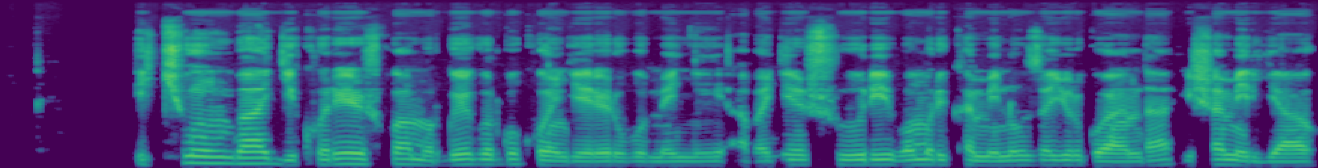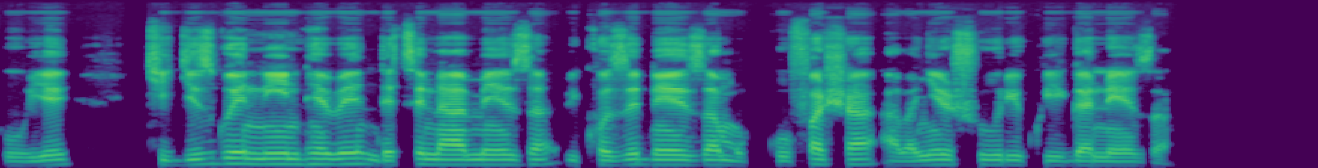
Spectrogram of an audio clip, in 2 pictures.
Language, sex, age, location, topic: Kinyarwanda, male, 18-24, Huye, education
